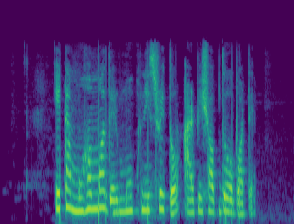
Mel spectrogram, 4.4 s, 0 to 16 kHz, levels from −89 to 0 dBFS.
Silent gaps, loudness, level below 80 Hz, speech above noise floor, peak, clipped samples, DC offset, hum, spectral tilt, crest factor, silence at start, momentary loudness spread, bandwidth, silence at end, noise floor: none; -18 LUFS; -52 dBFS; 41 dB; -2 dBFS; under 0.1%; under 0.1%; none; -5 dB/octave; 16 dB; 0.85 s; 5 LU; 8 kHz; 0.6 s; -59 dBFS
